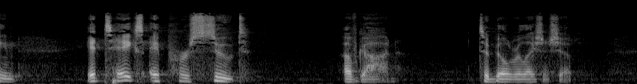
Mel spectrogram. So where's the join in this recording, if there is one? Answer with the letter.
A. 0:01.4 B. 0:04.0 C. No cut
C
